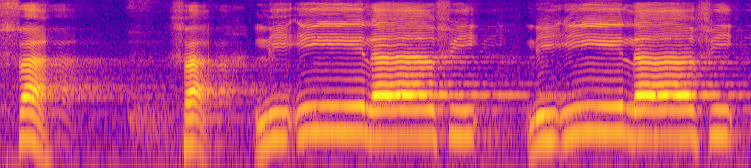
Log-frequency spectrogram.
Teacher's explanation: perut bibir kita bahagian bawah harus mengenai gigi seri atas saja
